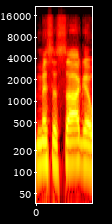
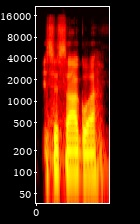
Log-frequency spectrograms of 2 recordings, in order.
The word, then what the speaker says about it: Mississauga: I am part and of then he followed it up with Mississauga, we out here.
